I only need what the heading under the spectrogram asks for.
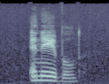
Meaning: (adjective) 1. Being capable for use or action; not disabled 2. Adapted for use with the specified mechanism or system; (verb) simple past and past participle of enable
- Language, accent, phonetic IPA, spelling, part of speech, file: English, US, [ɛnˈeɪbəɫd], enabled, adjective / verb, En-us-enabled.ogg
